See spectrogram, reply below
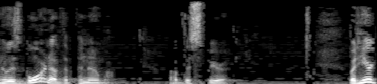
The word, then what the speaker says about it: pneuma: Pneuma is how you say that word. Pneuma.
